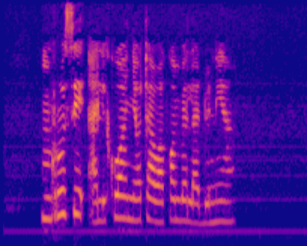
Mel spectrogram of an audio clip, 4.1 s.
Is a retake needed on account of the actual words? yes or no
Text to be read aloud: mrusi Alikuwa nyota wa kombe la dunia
no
